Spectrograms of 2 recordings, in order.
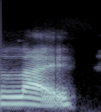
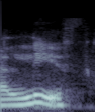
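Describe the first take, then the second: First: The vowel sounds like the one in five. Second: The vowel sounds like the one in give. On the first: It means broadcast in real time. "Itu baru dibacanya live" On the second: It means to reside somewhere. "dibacanya live, pakai i"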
